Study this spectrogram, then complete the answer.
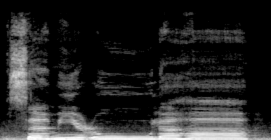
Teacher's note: فیہا سمعوا لہا، رو میں واو مدہ ہے، لہا پہ یہاں پر الف مدہ ہے، الف خالی سے پہلے زبر ہو الف مدہ ہوتا ہے، 2 کاؤنٹس کھینچ کر پڑھیں گے۔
